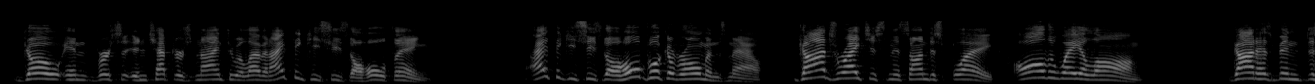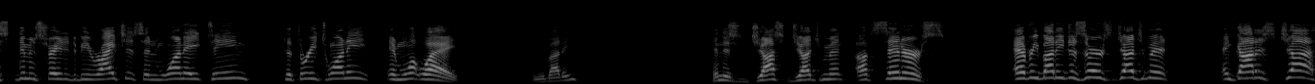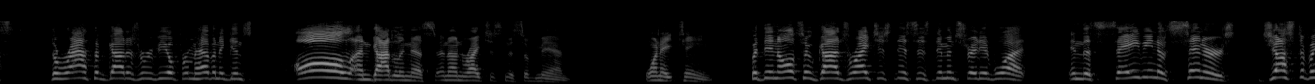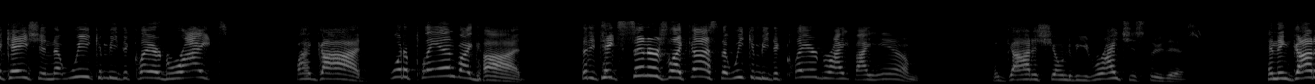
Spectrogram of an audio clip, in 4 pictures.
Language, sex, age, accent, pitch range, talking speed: English, male, 50-69, American, 210-295 Hz, 150 wpm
